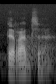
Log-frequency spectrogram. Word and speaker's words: Terrassa: Terrassa es pronunciava amb la E no neutra i amb la C trencada amb una forma diferent. S'hauria de dir Terrazza.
